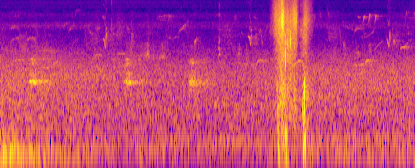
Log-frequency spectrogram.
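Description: Quiet outdoor ambience with faint bird chirps. About two-thirds of the way in comes a short rustling burst ending in a sharp click, as the plush chicken mascot head is pulled off.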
